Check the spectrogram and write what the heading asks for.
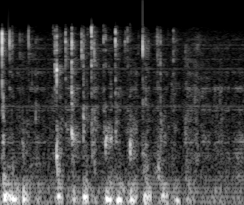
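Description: Computer keyboard typing: a quick run of keystrokes that stops near the end.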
